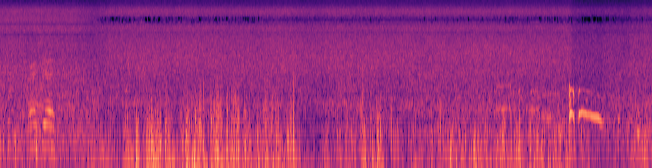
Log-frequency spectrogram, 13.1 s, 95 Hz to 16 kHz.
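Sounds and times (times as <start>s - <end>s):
waterfall rushing: 0.0s - 13.0s
person calling out: 9.8s - 12.2s.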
